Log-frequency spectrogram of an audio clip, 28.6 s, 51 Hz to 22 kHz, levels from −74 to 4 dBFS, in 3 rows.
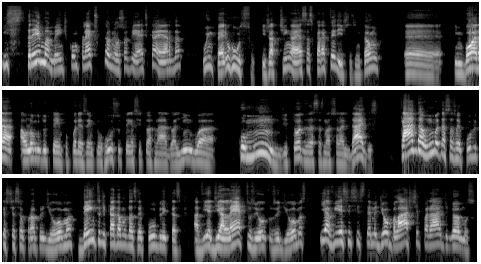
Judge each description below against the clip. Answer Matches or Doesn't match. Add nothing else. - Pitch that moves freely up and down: Matches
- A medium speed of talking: Matches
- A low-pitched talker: Doesn't match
